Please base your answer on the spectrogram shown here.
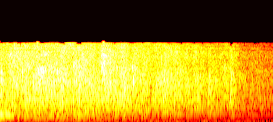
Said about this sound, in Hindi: अब अपने लिए ताली बजाओ।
